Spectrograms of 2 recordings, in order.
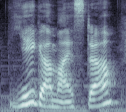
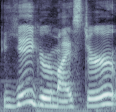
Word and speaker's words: Jägermeister: From shoes to alcohol, this is pronounced yeaest in German. Jeramea. English speakers usually say Jägermeister, which is pretty much the same just with a pretty thick accent.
